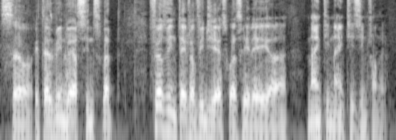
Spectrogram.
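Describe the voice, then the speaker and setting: A man speaks fairly quickly with a very deep, low pitch and ordinary pitch variation. Background noise is noticeable. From France. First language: French. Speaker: winery owner and winemaker. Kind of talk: casual interview. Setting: live webcast from a winery tasting room.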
